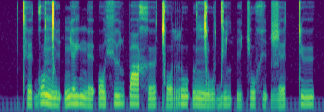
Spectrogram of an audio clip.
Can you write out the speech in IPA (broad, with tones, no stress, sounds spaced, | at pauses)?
tʰ e˧ ɡ o˦ ŋ͡ǀ i˨ ʔ ɲ e˦ j ŋ e˨ ʔ o˧ ç y˦ ʎ p ɑ˦ x ø˨˦ ǀ o˨ r u˦ ʔ ɯ˧ ŋ͡ǀ u˨ d i˧ ʎ ʔ i˨ c u˧ x i˨ ʔ ɮ e˨˦ tː y˦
